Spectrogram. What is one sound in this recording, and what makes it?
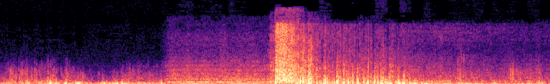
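A tank's main gun fires.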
